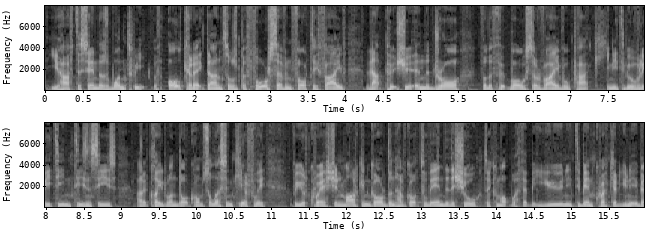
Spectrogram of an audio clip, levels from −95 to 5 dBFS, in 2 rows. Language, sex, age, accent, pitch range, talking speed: English, male, 20-39, British, 110-140 Hz, 260 wpm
